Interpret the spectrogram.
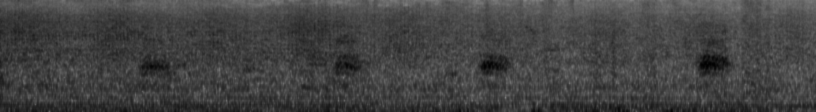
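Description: Steady low hum with a bird's short call repeating four times, about every one and a half to two seconds.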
